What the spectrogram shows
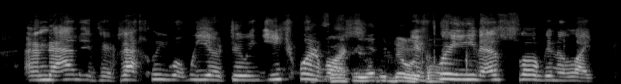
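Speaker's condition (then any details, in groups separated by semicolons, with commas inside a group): Cerebral palsy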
